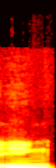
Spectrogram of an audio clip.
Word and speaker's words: Ng: Oh, you were saying how to say ing, like the word ring without the R, but I was off too.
